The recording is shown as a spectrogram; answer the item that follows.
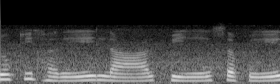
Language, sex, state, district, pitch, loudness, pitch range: Hindi, female, Haryana, Rohtak, 185 Hz, -16 LUFS, 175-200 Hz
